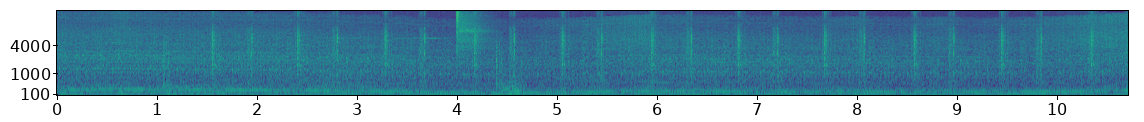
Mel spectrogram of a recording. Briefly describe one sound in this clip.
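A bus turn signal ticks.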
